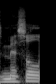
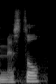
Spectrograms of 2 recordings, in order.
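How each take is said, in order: First: It is said like the word missile. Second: It is said like the word mistle. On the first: This is how some people pronounce it. "some people do, is missile" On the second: This follows the spelling of the name. "instead of mistle"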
